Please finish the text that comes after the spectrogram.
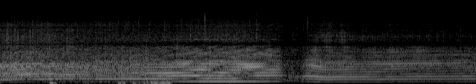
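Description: Rally car blasting through a high-speed stage at the Scottish Borders Hill Rally, engine howling at high revs and close, with a brief dip at a gear change before pulling hard again.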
